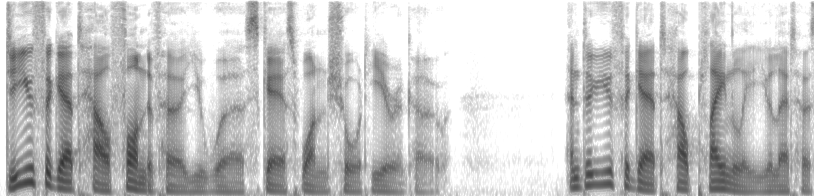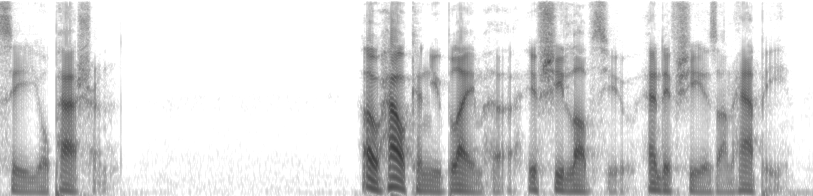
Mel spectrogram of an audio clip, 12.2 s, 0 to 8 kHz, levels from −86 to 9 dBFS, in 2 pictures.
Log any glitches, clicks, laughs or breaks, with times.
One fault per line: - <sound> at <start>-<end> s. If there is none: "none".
none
